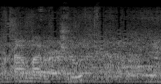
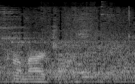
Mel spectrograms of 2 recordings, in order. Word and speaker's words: Kramarczuk: In Ukrainian, it's pronounced Kramarczuk, but in English, it's called Kramarczuk.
